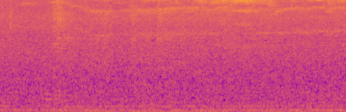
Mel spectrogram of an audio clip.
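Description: A pause with no speech, holding only a steady low hum with faint hiss: the background noise of the hall picked up through the microphone.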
